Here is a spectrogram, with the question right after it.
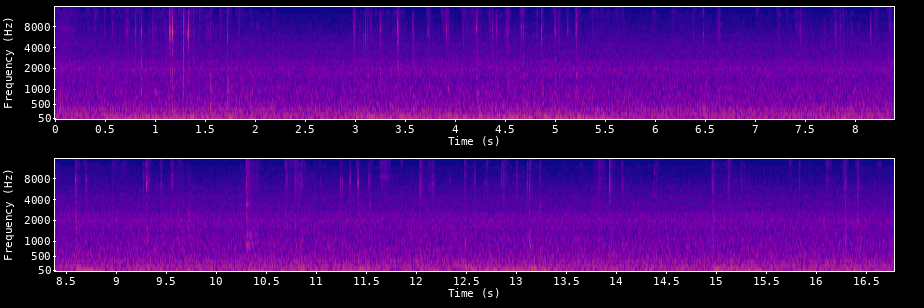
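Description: Rapid, uneven clicking of a computer keyboard as a website address is typed, bursts of keystrokes with short pauses over a steady low hum, close and without talk.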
